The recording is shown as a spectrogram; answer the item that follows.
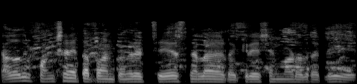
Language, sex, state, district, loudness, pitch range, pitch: Kannada, male, Karnataka, Raichur, -31 LUFS, 120-130 Hz, 125 Hz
